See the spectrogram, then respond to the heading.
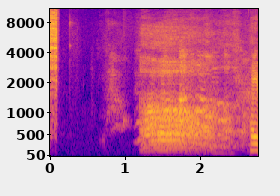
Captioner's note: sighs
